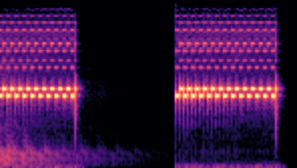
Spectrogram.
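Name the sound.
telephone ringing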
